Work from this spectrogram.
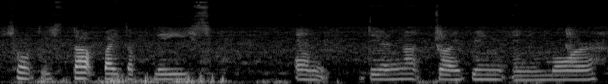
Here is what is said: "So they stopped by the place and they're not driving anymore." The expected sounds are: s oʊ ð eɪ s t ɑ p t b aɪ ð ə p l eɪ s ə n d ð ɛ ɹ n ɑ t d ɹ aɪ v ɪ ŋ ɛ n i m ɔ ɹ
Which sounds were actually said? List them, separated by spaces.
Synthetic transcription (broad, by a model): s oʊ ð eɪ s t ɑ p b aɪ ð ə p l eɪ s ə n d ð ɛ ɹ n ɑ t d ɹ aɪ p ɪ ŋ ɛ n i m ɔ ɹ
